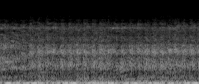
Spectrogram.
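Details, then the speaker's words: 2004 Ford 6.0 Powerstroke diesel, cranking with an even low churn and no start. It shows zero injection control pressure, and the aftermarket high-pressure oil pump is suspected to have failed. Metal pieces were found in the oil filter. "I mean, we can do an air test, but 0 pounds? 0? Like 0. None. Really? None. Yeah, none."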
